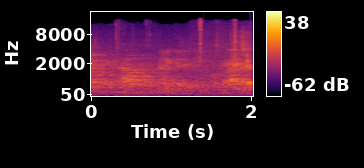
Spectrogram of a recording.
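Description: Faint voices murmuring in a large room, with a few light clicks and handling sounds.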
